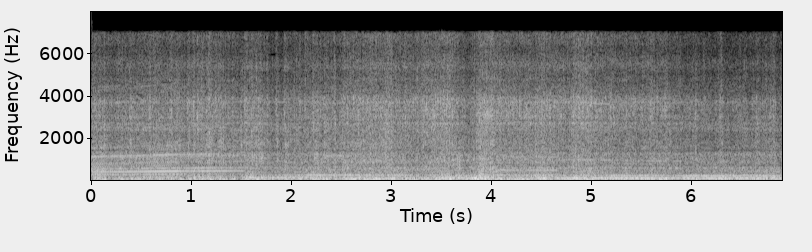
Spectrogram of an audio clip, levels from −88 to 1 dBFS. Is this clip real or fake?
real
